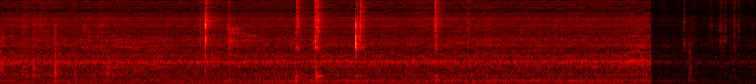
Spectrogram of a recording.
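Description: Light clicks and taps from hands handling a bare phone display frame and small repair tools on a silicone work mat, over a steady hum with a faint high tone that cuts off suddenly near the end.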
